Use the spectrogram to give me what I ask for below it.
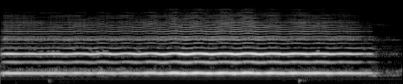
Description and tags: The Erhu is a chinese string instrument with two strings. Used software: audacity
Erhu, Violin, Chinese-Violin, Strings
